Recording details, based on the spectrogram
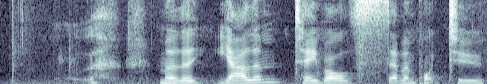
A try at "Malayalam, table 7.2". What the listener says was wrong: Leave a little more of a pause there.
